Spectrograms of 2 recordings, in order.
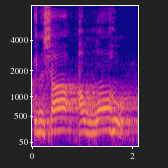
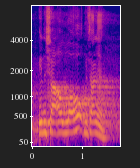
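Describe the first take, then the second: First: Allahu stretched slowly, ending on a long falling hu; drawn-out Allahu. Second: Said in the usual way. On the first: Shown as a demonstration. Teacher demonstrating the reading insya Allahu to the class. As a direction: say Allahu slowly with the final u clear.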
